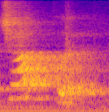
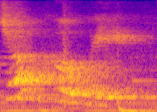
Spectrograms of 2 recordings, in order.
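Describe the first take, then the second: First: The word is said with two syllables. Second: The word is said with three syllables. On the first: The speaker calls it right. "There are two syllables there" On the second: The speaker calls it wrong. "not chocolate"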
